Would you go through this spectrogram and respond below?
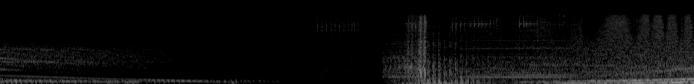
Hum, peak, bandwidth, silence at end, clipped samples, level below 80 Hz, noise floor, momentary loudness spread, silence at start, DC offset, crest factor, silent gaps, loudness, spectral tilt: none; -22 dBFS; 11.5 kHz; 0 s; under 0.1%; -52 dBFS; -65 dBFS; 20 LU; 0 s; under 0.1%; 22 dB; 2.81-2.90 s; -45 LUFS; -4.5 dB/octave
